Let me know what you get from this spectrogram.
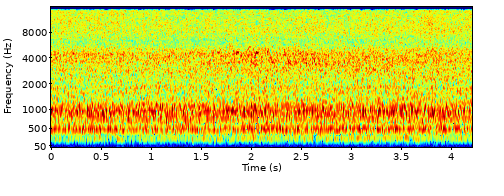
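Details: Continuous even droning of a honey bee swarm freshly placed in a hive after being gathered from an apple tree, a thick layered hum with no breaks.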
